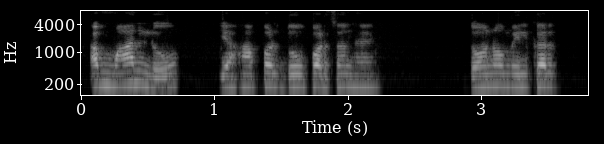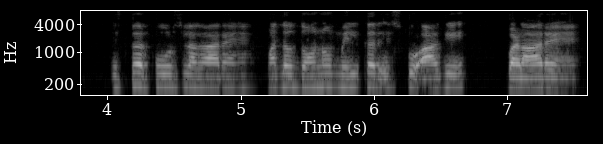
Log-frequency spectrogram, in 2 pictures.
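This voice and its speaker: Male tutor, higher voice, patient classroom explainer, dry muffled recording. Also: dry recording. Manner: explains with everyday examples and keeps checking understanding. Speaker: teacher. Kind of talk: classroom chemistry lecture.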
